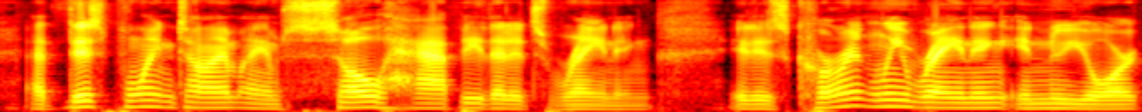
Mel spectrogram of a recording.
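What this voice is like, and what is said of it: Sick, strained voice. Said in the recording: “I'll never get my voice back... my voice is in a weird place right now. This is kind of what it is.”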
